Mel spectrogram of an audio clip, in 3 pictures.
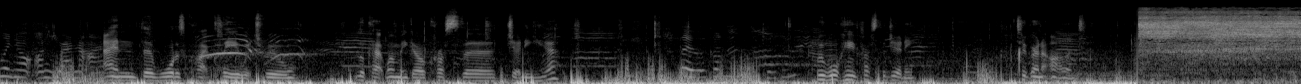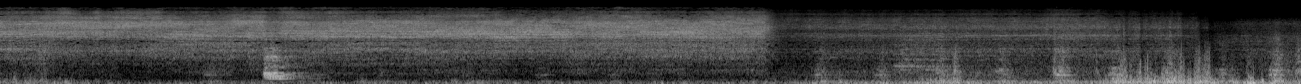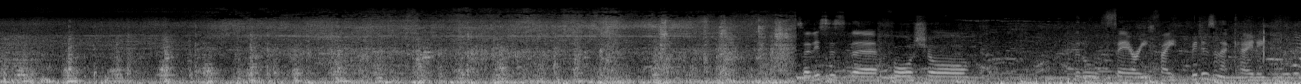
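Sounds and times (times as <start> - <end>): train rolling rumble: 10.6 - 39.0
steam locomotive hissing: 11.4 - 35.8
wheels clicking and clunking: 21.1 - 34.0.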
